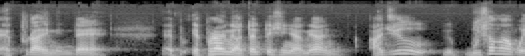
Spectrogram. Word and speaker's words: 에프라임: 아들을 아들이 문나세와 에브라임이었는데 에브라힘을 찾아 있는 에브라힘을 오히려 장자로서 축복을 하잖아요. 근데이 에브라임이라고 하는 에프 그니까 원래는 이제 원어적 발음을 에프라임인데 에프라임이 어떤 뜻이냐면 아주 무성하고 열매가 많다는 뜻이에요.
